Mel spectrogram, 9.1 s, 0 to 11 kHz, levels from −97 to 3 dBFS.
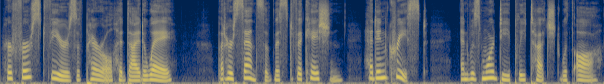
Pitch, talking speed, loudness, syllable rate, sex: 195 Hz, 145 wpm, -18 LUFS, 4.5 syllables/s, female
